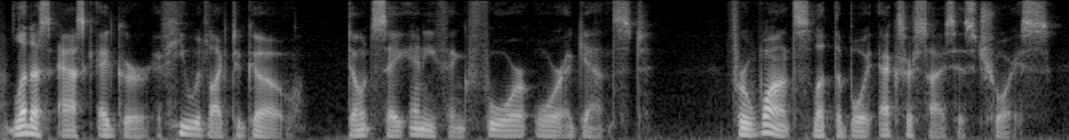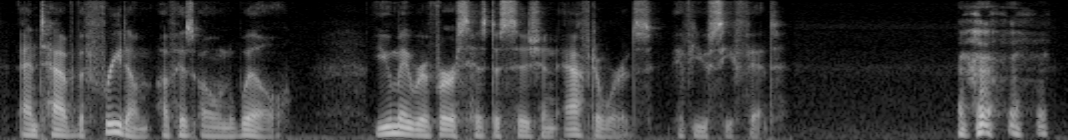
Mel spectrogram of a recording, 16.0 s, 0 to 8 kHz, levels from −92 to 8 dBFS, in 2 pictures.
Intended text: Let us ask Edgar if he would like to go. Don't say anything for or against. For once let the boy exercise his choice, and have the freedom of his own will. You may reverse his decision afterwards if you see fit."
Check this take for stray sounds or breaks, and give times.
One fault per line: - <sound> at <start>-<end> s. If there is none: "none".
- laugh at 15.2-15.9 s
